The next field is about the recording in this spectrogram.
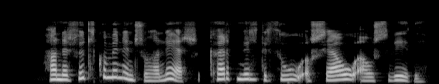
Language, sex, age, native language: Icelandic, female, 40-49, Icelandic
